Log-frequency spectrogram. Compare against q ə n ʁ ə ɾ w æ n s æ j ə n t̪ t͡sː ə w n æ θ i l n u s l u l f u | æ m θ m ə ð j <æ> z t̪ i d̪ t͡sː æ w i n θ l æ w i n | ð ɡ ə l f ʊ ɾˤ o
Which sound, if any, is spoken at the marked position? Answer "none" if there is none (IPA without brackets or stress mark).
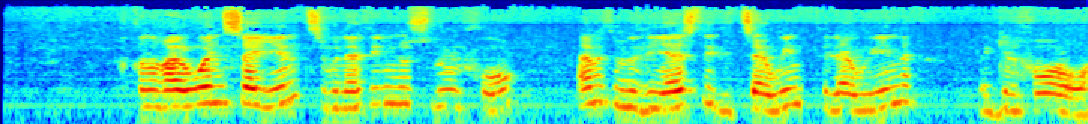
æ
